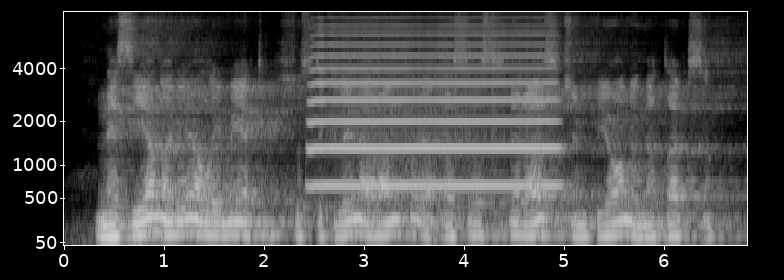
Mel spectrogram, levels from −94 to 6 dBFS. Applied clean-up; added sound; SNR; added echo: none; Trumpet; -1 dB; reverberation time 2.0 s.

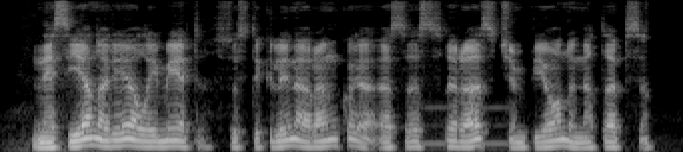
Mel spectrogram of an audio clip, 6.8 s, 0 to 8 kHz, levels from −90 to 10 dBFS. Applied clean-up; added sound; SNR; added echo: none; none; none; none.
